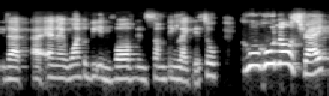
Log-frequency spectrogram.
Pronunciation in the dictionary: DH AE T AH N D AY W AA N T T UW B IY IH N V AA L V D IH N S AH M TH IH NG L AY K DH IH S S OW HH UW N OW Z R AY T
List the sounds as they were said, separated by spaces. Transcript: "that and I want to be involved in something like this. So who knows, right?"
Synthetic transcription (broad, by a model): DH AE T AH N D AY W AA N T T UW B IY IH N V AA L V D IH N S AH M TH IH NG L AY K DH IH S S OW HH UW N OW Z R AY T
